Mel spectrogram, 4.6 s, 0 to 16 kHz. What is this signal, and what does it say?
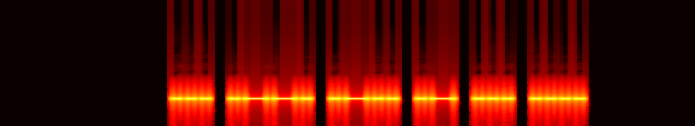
Morse code, heard as a keyed tone, about 25 wpm, 700 Hz. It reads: SPLASH
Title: Multi-letter Phonemes 25wpm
